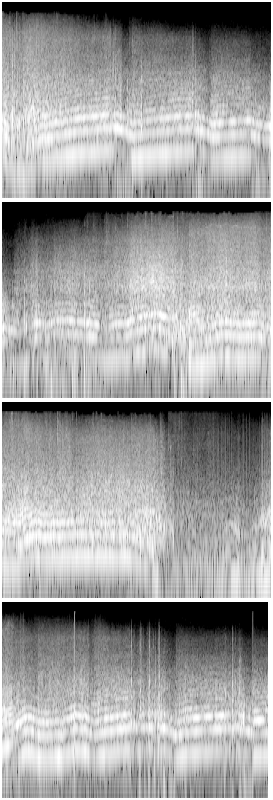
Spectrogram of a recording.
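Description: A rally car engine revs hard and rises and falls in pitch as the car shifts gears.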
